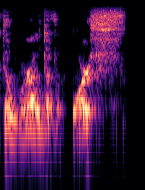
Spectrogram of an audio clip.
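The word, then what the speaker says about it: Oerth: like the world of Orth o e r t. It sounds like earth but it's it's like I think I think it's pronounced orth.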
